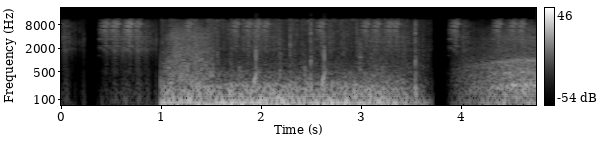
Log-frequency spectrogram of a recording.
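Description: A burst of fire roars loudly.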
